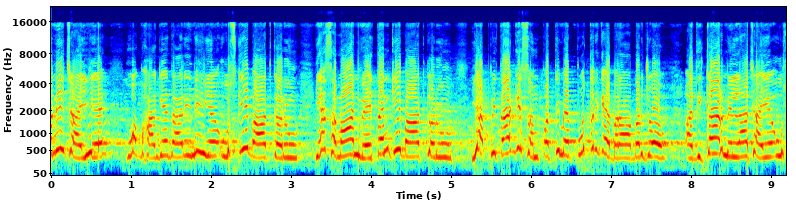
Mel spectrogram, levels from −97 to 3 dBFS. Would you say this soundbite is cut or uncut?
uncut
